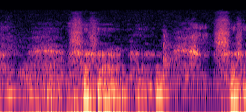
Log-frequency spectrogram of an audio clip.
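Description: Quiet, indistinct human voices, with a couple of short hissing sounds.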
